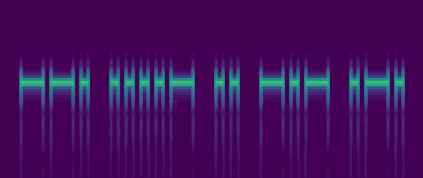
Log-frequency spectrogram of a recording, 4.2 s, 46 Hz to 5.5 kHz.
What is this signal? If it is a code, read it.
Morse code, heard as a keyed tone, about 16 wpm, 600 Hz. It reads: G4IKR
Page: Kaldesignaler 16 wpm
